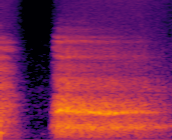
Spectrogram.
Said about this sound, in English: So deep breath.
